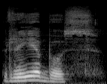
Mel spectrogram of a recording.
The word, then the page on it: rebus: [r'e:bus]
